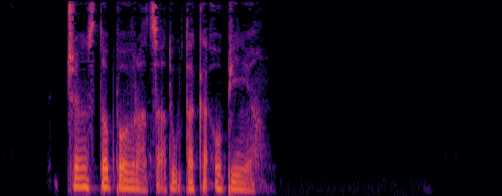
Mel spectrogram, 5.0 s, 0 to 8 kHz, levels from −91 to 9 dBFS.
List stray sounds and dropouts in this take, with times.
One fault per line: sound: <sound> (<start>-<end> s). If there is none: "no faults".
no faults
